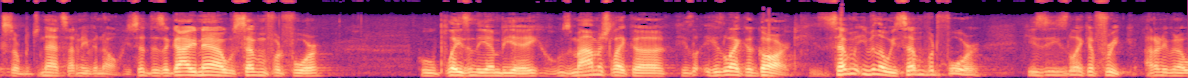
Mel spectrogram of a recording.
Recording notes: Shiur recorded in Yeshivas Ohr Reuven, Monsey, NY.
